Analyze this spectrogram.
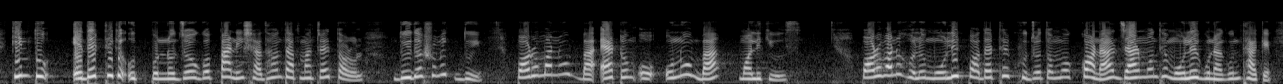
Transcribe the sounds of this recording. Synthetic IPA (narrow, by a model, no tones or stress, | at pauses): kint̪u | ed̪eɾt̪ʰekeʔut̪̚ponːod͡ʑowɡopaniʃad̪ʱaɾont̪apmat̪ːɾaet̪ɔɽol | d̪ujd̪ɔʃomikd̪ujpɔɾomanobaʔɛʈomoonubamɔlikiuls | pɔɾomanoɦolomolik̚pɔd̪aɾt̪ʰeɾkʰud̪ɾot̪ɔmokɔnad͡ʑaɾmod̪ʱːemowleɾɡunaɡunt̪ʰake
